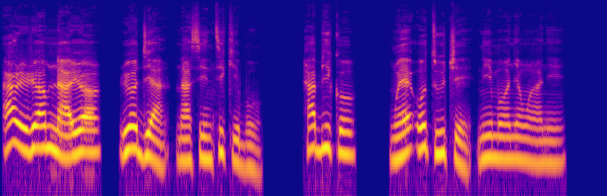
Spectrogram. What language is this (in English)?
Igbo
